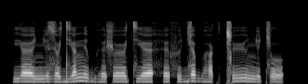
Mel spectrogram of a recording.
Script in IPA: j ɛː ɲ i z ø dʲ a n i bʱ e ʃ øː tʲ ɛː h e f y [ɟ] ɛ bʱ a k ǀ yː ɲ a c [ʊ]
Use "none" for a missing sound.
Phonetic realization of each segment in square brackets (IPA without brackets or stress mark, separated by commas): ɟ, ʊ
